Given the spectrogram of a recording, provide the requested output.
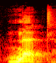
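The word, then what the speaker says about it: gnat: अगर आप इसको ध्यान से देखें, ये जी से शुरू हो रहा है, इसमें जी साइलेंट है, और इसमें ए का फिर वही जबड़े नीचे गिराने वाला ये साउंड है, तो हम इसको बोलेंगे नैट, नैट।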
